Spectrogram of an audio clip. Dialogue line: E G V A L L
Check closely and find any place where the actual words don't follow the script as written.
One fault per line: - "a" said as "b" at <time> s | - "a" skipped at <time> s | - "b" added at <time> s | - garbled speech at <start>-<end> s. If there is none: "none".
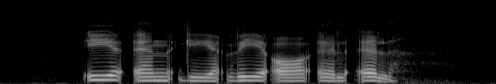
- "N" added at 1.3 s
